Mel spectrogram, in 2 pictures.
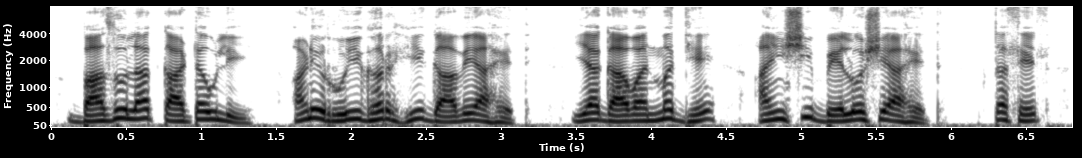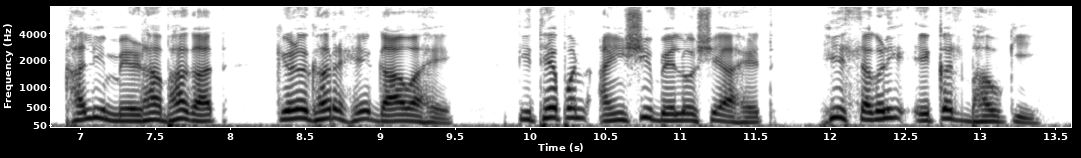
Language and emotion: Marathi, neutral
